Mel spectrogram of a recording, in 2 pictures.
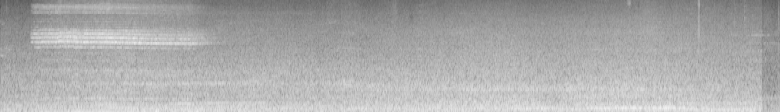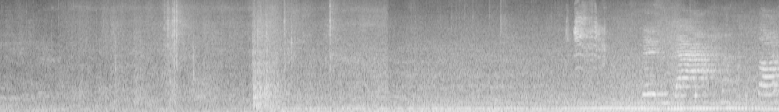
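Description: Black kitten giving a high-pitched mew in the first couple of seconds as the puppy paws at it, over a steady low hum. A person's voice comes in near the end.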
